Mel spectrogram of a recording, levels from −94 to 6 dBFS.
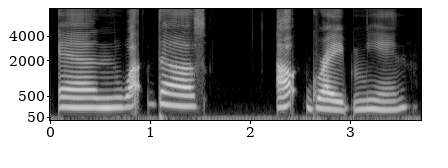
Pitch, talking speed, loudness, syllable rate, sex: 230 Hz, 80 wpm, -17 LUFS, 2.8 syllables/s, female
